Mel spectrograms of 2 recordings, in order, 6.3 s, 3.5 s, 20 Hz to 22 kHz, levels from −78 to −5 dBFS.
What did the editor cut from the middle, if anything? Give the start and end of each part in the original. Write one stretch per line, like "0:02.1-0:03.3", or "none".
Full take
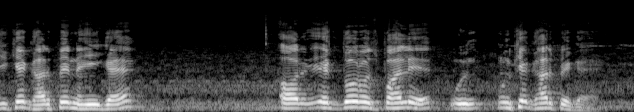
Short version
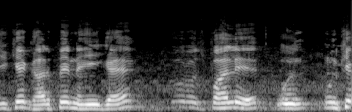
0:02.0-0:03.7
